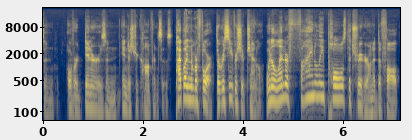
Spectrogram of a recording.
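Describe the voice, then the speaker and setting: A man hosting a scripted explainer, speaking straight to the listener in punchy, emphatic short phrases with deliberate pauses. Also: medium pitch, no echo, studio quality, distant mic. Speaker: host, capital-raising adviser.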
